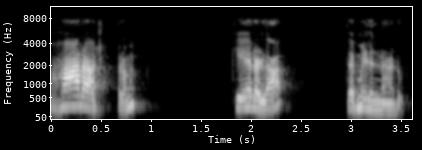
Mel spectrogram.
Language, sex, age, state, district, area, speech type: Sanskrit, female, 30-45, Karnataka, Uttara Kannada, urban, spontaneous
